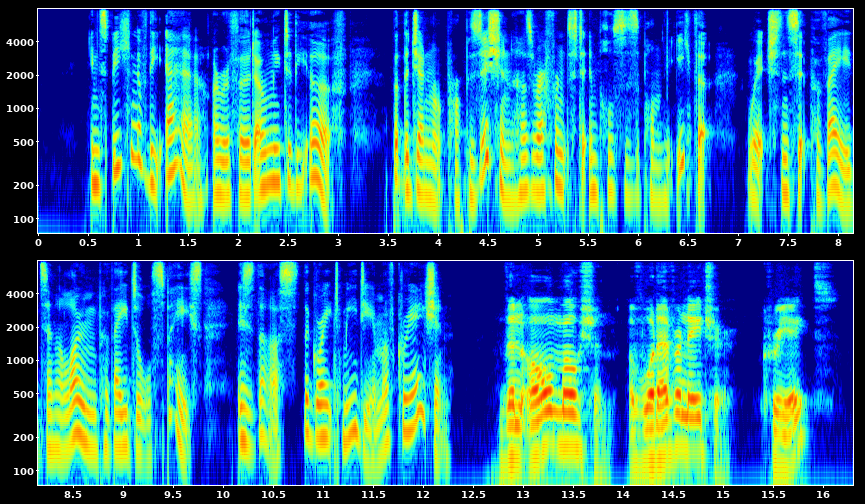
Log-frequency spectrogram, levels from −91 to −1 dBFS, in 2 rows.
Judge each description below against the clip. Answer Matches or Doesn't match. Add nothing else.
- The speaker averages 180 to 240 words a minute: Doesn't match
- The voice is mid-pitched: Matches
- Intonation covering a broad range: Doesn't match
